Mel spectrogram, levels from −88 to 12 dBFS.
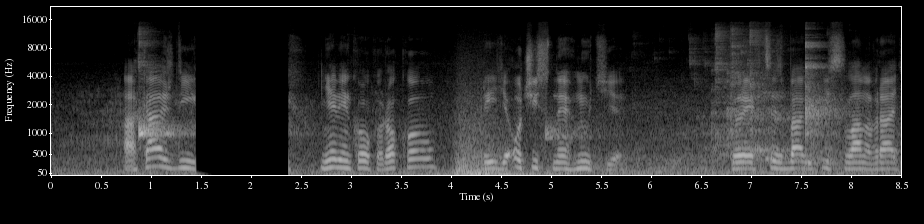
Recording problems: rain or running water; loud; throughout; 6 dB below the speech
wind noise on the microphone; occasional gusts; 20 dB below the speech
train or aircraft noise; faint; throughout; 25 dB below the speech
audio cutting out; at 1.5 s for 1 s

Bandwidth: 15 kHz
